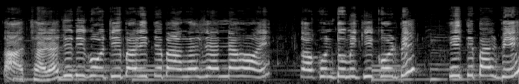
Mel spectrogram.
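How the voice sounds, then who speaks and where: A woman performs a young village woman for a cartoon. She is spirited and stubborn, with a high voice and folksy talk. Soft music sits behind her. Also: lively intonation, normal speed. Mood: playful defiance. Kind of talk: cartoon dialogue.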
